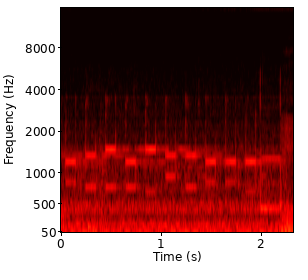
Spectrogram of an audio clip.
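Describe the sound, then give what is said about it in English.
A rapid string of telephone keypad dialing tones as someone tries to call the police, short steady beeps pressed one after another in quick rhythm, with no talking over them. “I think that calling the police would be a very good thing to do right now.”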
